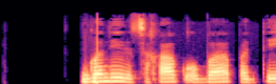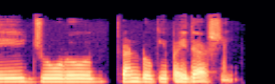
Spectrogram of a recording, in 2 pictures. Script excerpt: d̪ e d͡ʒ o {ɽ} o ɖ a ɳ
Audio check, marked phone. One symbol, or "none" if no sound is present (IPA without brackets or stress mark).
ɽ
